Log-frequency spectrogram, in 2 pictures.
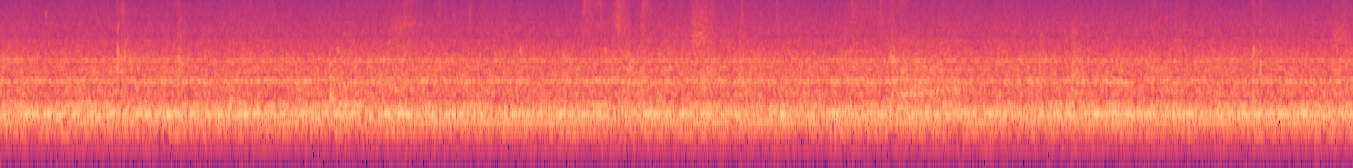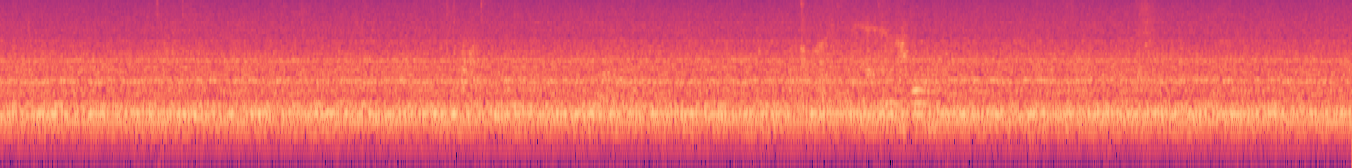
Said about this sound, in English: Sorry about that air conditioner, it's really working overtime.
